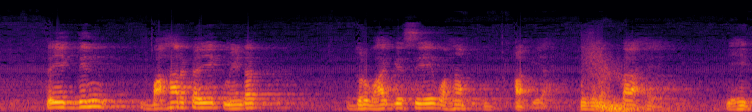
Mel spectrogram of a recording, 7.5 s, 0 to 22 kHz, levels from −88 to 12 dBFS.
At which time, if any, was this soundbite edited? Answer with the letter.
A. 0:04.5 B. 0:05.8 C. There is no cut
B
